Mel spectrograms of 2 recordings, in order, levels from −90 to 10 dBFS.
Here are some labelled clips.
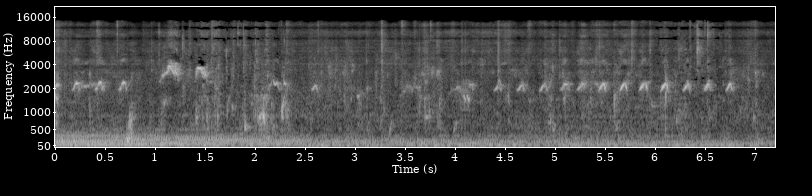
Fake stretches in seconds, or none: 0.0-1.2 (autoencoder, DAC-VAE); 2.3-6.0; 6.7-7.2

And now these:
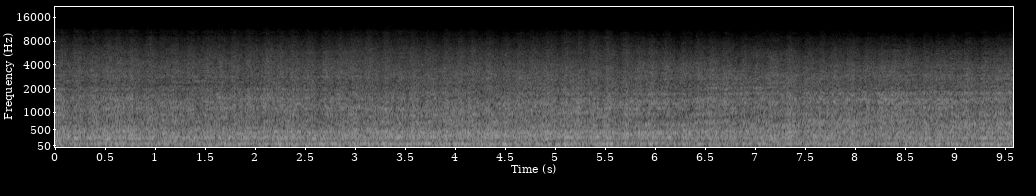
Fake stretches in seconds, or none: 2.9-6.0 (autoencoder, DAC-VAE); 7.2-8.5

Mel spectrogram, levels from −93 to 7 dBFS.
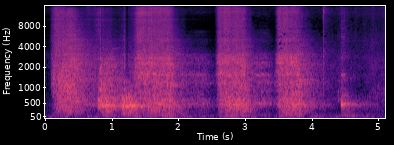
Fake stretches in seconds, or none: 0.0-3.1 (autoencoder, DAC-VAE)

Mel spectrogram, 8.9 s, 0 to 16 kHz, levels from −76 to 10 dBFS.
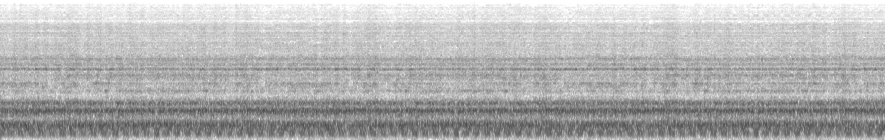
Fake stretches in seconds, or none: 0.0-7.3 (autoencoder, DAC-VAE); 8.4-8.9

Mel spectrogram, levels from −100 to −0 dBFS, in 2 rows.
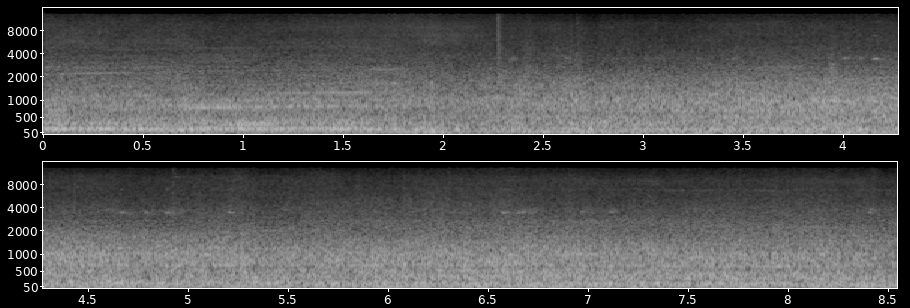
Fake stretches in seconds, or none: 1.5-2.6 (autoencoder, DAC-VAE)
